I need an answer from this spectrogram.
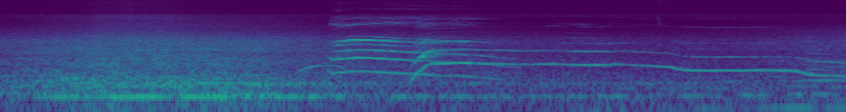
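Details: Two cats, one ginger and one black, meowing slowly: a long drawn-out meow starts around three seconds, first bending upward, then sliding gradually downward and fading over several seconds, over a steady low hum.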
